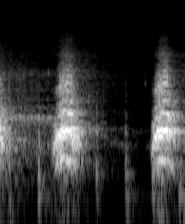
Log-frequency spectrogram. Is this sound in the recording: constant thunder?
no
